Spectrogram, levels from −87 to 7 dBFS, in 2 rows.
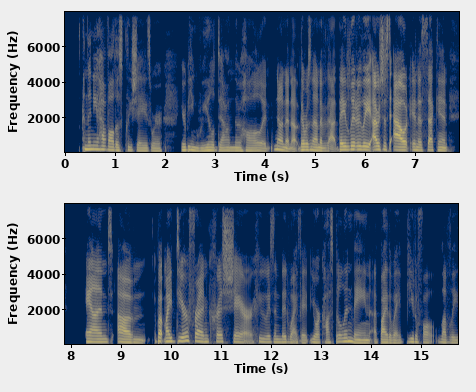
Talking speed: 210 wpm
